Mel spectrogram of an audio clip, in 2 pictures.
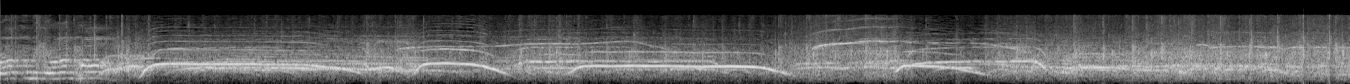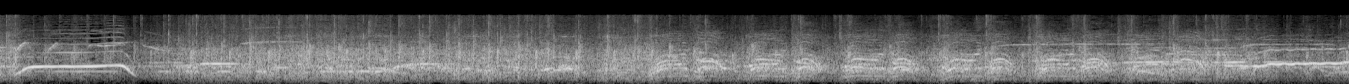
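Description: A large rally crowd at a veterans event in Spartanburg, South Carolina, claps and cheers loudly and continuously to welcome Ron Paul, with whistles and shouts rising over the sustained applause.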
